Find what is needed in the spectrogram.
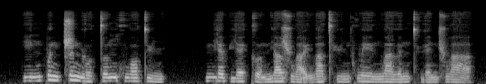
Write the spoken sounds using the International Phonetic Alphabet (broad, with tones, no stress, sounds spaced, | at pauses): i˧˥ n p ə˥˧ n ʈ͡ʂ ə˥˩ n ɻ o˩ ʊ̯ t̪ ɤ˥ ŋ x w ɔ˥ t̪ y˨ n | m j ɛ˥˩ p j ɛ˧˥ k ɤ̰˨˩ n̪ j ä˥ ʂ w a̰˨˩ ɪ̯ w ä˥˩ t̪ʰ y˧˥ n k w e˥˧ ɪ̯ n̪ w ä˥˩ l ə˥ n t̪ʰ ɥ ɛ˧˥ n ʂ w ä˥˩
